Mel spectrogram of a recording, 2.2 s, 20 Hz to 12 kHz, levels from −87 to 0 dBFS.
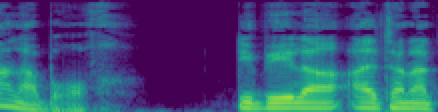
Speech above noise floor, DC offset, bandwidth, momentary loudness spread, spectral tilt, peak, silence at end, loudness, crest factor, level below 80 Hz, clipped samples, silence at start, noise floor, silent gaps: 39 dB; under 0.1%; 11.5 kHz; 17 LU; -6.5 dB/octave; -6 dBFS; 0 s; -20 LUFS; 16 dB; -42 dBFS; under 0.1%; 0 s; -59 dBFS; none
